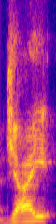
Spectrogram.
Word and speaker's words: Genever: Geneva, Genever. Geneva is a drink from which country? These are tricky. Mark's thinking of Geneva, Yeah. which is spelled with a G, which is actually a G, not a J.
